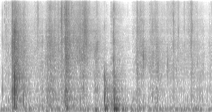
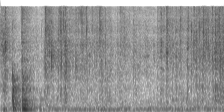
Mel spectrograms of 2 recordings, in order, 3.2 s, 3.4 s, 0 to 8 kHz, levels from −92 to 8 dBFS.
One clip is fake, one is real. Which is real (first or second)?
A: second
